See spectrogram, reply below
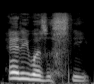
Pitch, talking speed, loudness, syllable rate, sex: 220 Hz, 190 wpm, -17 LUFS, 6.5 syllables/s, female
